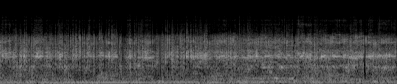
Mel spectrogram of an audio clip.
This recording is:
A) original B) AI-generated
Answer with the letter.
B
